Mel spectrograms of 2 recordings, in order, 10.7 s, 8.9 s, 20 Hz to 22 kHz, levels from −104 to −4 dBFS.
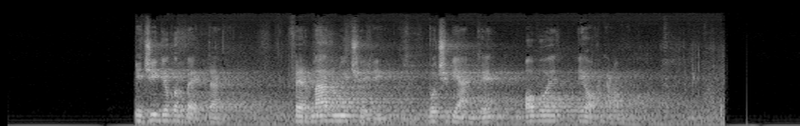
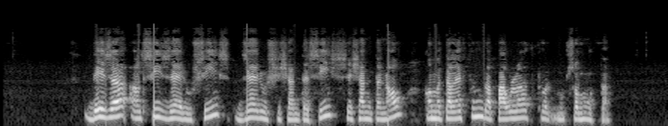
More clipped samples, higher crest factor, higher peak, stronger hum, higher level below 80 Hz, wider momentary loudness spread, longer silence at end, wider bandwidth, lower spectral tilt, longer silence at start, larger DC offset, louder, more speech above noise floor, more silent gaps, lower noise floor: neither; about the same, 24 dB vs 20 dB; second, -10 dBFS vs -4 dBFS; first, 50 Hz at -55 dBFS vs none; about the same, -56 dBFS vs -60 dBFS; first, 18 LU vs 12 LU; first, 1.05 s vs 0.8 s; first, 15 kHz vs 7.6 kHz; second, -4 dB/octave vs -7.5 dB/octave; first, 1.8 s vs 1.1 s; neither; second, -31 LUFS vs -24 LUFS; about the same, 55 dB vs 54 dB; neither; first, -86 dBFS vs -78 dBFS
